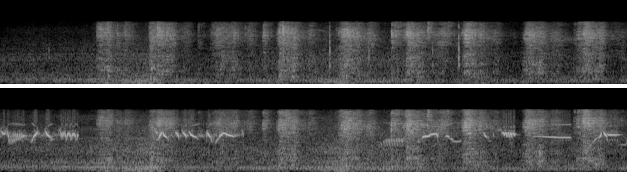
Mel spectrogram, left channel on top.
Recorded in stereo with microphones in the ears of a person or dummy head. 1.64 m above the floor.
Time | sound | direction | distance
1.0 | footsteps | centre (ahead or behind) | 2.5 m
